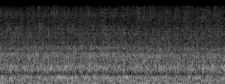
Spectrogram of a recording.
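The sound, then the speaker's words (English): A tiny waterfall on the River Frome in Gloucestershire, England, rushes with a steady, continuous splashing hiss, even throughout, with no voices. “I found a, a tiny, windsy waterfall at the river.”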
